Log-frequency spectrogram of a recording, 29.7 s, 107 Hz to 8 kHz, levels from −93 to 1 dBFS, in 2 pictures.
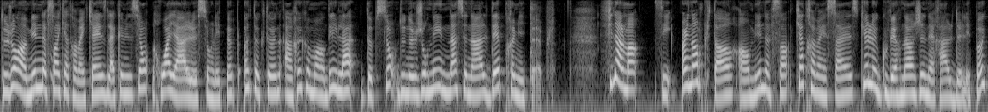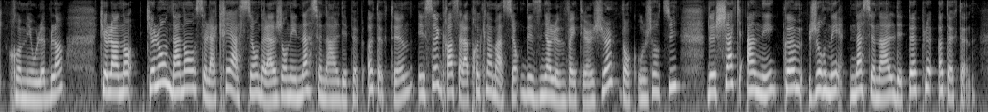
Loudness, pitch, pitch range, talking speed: -23 LUFS, 225 Hz, 195-250 Hz, 140 wpm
